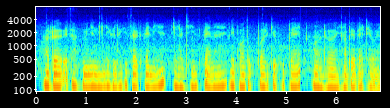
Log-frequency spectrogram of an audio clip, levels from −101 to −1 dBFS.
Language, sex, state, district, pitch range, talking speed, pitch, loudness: Hindi, male, Maharashtra, Nagpur, 110-120 Hz, 225 wpm, 110 Hz, -36 LUFS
